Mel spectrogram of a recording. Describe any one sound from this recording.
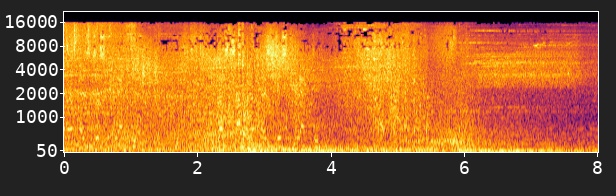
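A structure explodes with a loud crumbling blast.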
